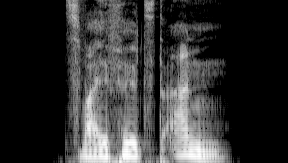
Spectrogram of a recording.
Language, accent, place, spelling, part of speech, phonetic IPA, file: German, Germany, Berlin, zweifelst an, verb, [ˌt͡svaɪ̯fl̩st ˈan], De-zweifelst an.ogg
- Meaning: second-person singular present of anzweifeln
